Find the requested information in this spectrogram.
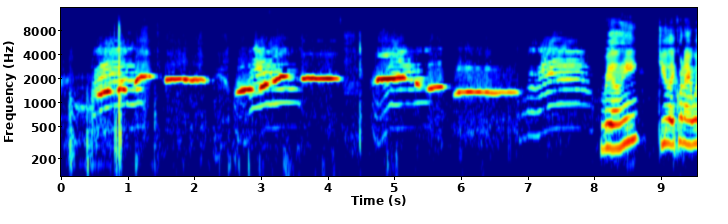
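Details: Mitz, a male Maine Coon, meows insistently while following a person whistling indoors; whistled notes mingle with long harmonic meows, closing in harsher, louder cries, with brief human speech.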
